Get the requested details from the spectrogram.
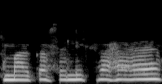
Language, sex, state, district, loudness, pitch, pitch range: Hindi, female, Bihar, Sitamarhi, -21 LUFS, 220 Hz, 210-225 Hz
